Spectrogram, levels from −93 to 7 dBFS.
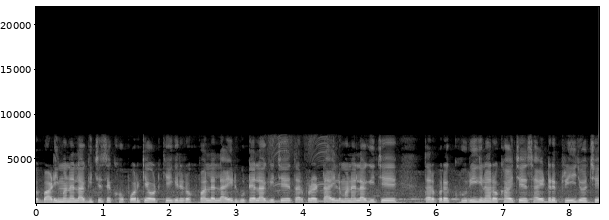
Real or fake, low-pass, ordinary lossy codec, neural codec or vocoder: real; none; none; none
